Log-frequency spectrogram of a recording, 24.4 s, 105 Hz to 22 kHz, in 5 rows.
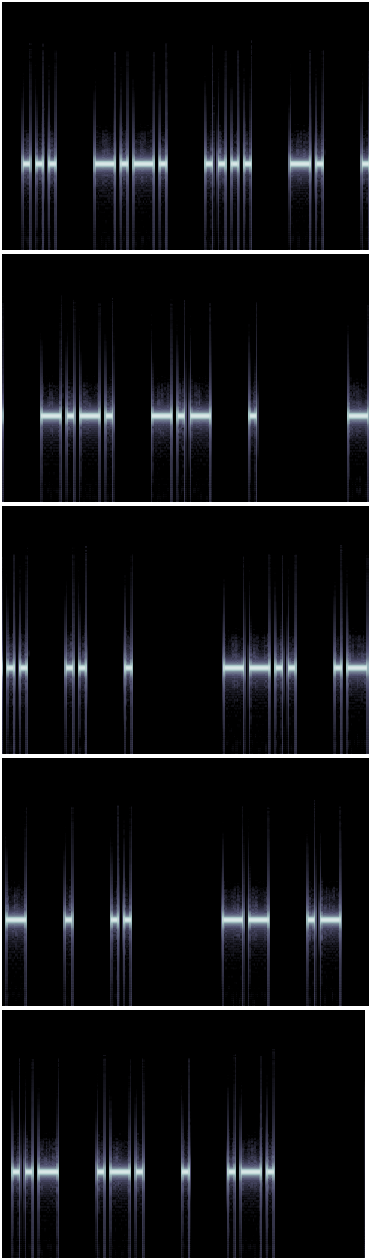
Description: Morse code, heard as a keyed tone, about 14 wpm, spaced as for 10 wpm, 680 Hz. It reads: SCHNECKE DIE ZWEI MAURER
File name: Morsekurs / Witze / Witz 31.Oktober 2023 50 F70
